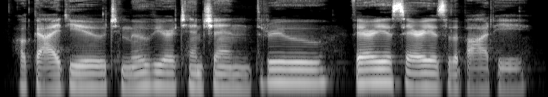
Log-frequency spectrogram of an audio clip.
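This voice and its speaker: A man with an ordinary speaking voice talks at a fairly low pitch. His pace is fairly slow and his intonation fairly even. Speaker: meditation guide. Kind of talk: guided meditation. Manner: slow, calm, soothing, with long pauses; gentle, soft-spoken.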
